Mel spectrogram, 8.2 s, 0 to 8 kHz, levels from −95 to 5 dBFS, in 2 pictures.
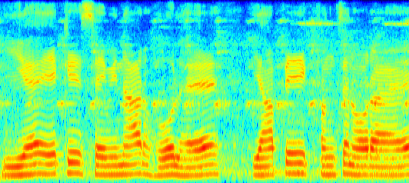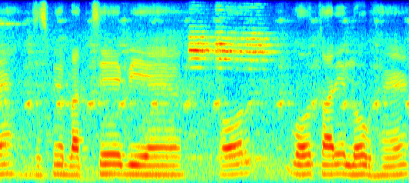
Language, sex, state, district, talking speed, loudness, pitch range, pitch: Hindi, male, Rajasthan, Bikaner, 155 wpm, -14 LUFS, 145-160 Hz, 150 Hz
